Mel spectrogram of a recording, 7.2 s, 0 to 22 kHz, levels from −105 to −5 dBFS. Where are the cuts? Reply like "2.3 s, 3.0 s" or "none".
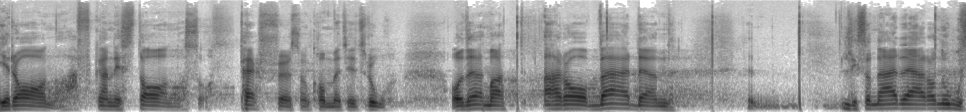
1.7 s, 3.6 s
